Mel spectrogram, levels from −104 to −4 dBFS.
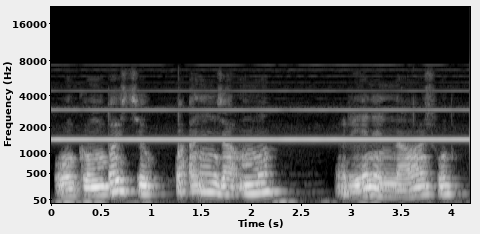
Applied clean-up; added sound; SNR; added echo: none; Organ; 9 dB; reverberation time 0.3 s.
